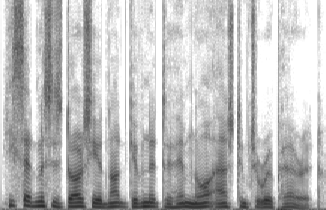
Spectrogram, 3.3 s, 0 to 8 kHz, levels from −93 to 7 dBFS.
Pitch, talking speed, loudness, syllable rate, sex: 135 Hz, 295 wpm, -16 LUFS, 6.5 syllables/s, male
